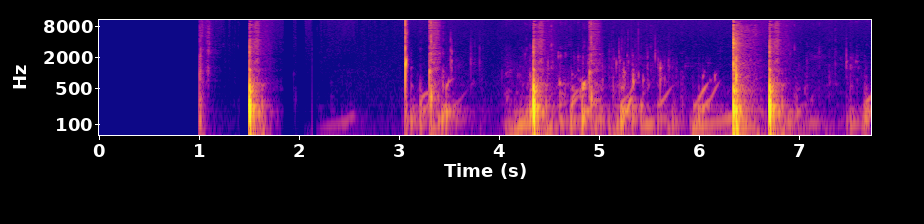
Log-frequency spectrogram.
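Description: A torch is set against a stone wall with a soft knock.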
